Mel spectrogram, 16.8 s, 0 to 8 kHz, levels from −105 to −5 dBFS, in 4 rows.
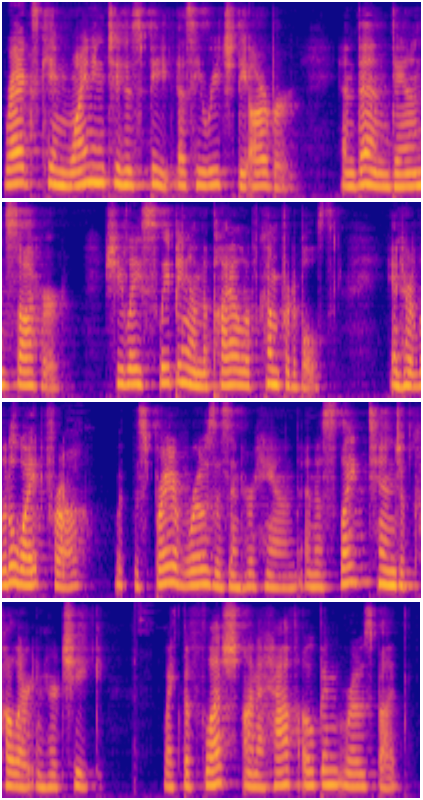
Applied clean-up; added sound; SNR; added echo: neural mask model DeepFilterNet 3.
